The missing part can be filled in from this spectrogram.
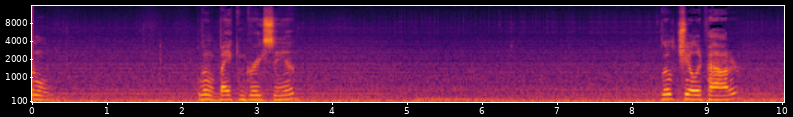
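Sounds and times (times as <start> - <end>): car engine hum from cabin: 0.0 - 10.0.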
